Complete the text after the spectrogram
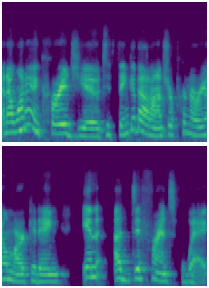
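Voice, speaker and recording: A woman's fairly high, bright and sharp voice at a fairly quick pace, with very wide pitch swings. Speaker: marketing professor. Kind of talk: lecture. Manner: fast.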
